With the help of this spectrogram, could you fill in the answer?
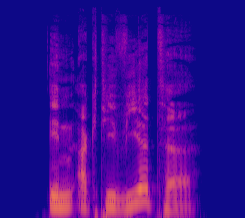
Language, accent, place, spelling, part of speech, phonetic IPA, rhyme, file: German, Germany, Berlin, inaktivierte, adjective / verb, [ɪnʔaktiˈviːɐ̯tə], -iːɐ̯tə, De-inaktivierte.ogg
- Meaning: inflection of inaktivieren: 1. first/third-person singular preterite 2. first/third-person singular subjunctive II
